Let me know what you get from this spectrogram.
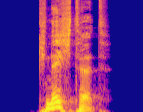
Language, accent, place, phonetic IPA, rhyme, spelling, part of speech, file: German, Germany, Berlin, [ˈknɛçtət], -ɛçtət, knechtet, verb, De-knechtet.ogg
- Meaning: inflection of knechten: 1. second-person plural present 2. second-person plural subjunctive I 3. third-person singular present 4. plural imperative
